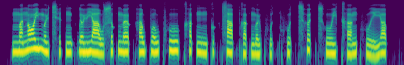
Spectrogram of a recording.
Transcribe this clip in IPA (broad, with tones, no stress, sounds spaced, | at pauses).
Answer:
m ɐ˨˥ n ɔː˥ j m ɵ˨ ɥ t͡sʰ ɪ˨ k̚ ŋ ʊ˨ k̚ l ɵ˨˧ ɥ j aː˨˩ w s ʊ˨ k̚ m œː˨ k̚ h ɐ˨˧ w p o˨˥ w kʰ uː˧ kʰ ɐ˧ k̚ ŋ ɪ˨ ŋ k ʊ˧ k̚ s aː˧ p̚ k ɐ˨ k̚ m ɵ˨ ɥ kʷʰ ɐ˨ t̚ kʷʰ ɐ˧ t̚ t͡sʰ ɵ˥ t̚ t͡sʰ uː˨ j kʰ ɐ˨˥ ŋ kʷʰ iː˨˩ j ɐ˥ p̚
